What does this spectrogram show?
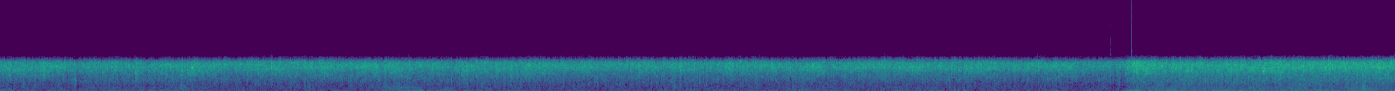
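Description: Chicken pieces and vegetable slices sizzling as they stir-fry in a non-stick pan, over a steady low hum. The sizzle gets louder about eleven seconds in.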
